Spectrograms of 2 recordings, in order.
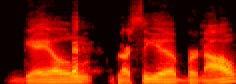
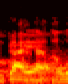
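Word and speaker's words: Gael García Bernal: I don't know how to pronounce this young man's name. Gael Garcia Bernal. Oh, Gael. Gael Garcia Bernal.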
